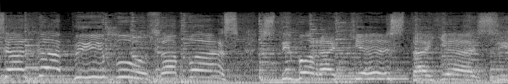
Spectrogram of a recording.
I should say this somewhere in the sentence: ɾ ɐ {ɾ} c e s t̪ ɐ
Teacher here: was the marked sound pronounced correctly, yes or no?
no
